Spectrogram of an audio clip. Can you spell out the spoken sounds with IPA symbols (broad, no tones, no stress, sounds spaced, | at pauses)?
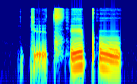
k ḛ t͡sʼ ɪ pʼ u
